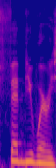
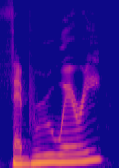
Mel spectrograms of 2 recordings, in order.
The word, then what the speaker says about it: February: Is it February or is it just February? Why is this so difficult? What is that first R doing there? That's not how we pronounce it. Nobody puts that first R in there.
